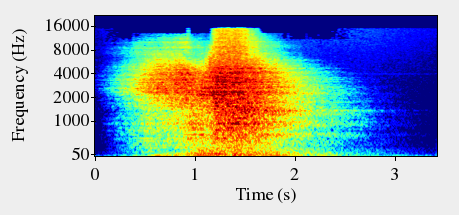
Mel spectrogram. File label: Distant Steam Releas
